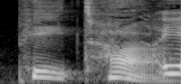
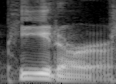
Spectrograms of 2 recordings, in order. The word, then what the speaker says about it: Peter: 피터, yeah. 피터, 피터. 그 T 발음 진짜 해야 되잖아요. 네. 영국식에서. 네. Yes. 근데 미국에서 Peter, Peter. 약간 flap sound처럼 uh-huh. 했잖아요. 그래서 왜 제대로 안 했냐 미국 사람들한테 물어보는데.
